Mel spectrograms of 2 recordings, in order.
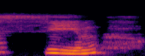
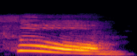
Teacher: с м'який приголосний звук а в слові сом там твердий приголосний звук с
